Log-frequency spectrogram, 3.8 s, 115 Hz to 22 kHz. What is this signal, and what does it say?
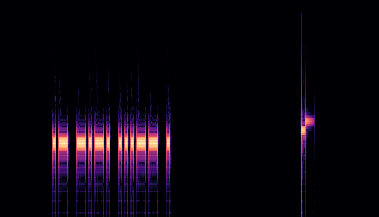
Morse code, heard as a keyed tone, about 40 wpm, 700 Hz. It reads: AC3E
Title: USA Call Signs - 4 Characters - 3x Character Spacing - 40wpm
